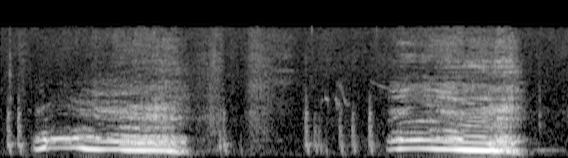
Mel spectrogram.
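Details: A giant male lion passing a vehicle gives two long, deep roars about three seconds apart, each rumbling and steady before fading, separated by short grunting breaths.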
